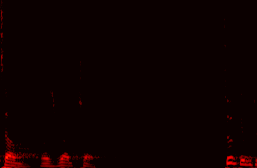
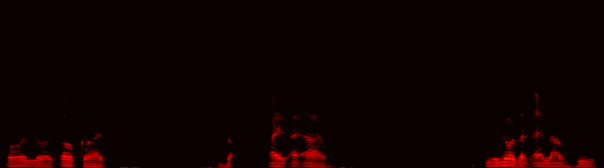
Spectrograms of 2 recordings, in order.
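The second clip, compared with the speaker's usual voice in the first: softer, halting, searching for words; flustered Peter; 5 semitones lower, 6 dB quieter than usual. Acted. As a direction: stumble through it, humbled and quiet.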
